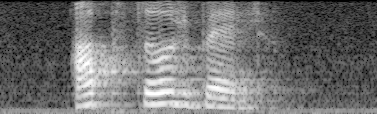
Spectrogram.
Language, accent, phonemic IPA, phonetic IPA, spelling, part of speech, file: Armenian, Eastern Armenian, /ɑpʰsoɾˈbel/, [ɑpʰsoɾbél], աբսորբել, verb, Hy-աբսորբել.ogg
- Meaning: to absorb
